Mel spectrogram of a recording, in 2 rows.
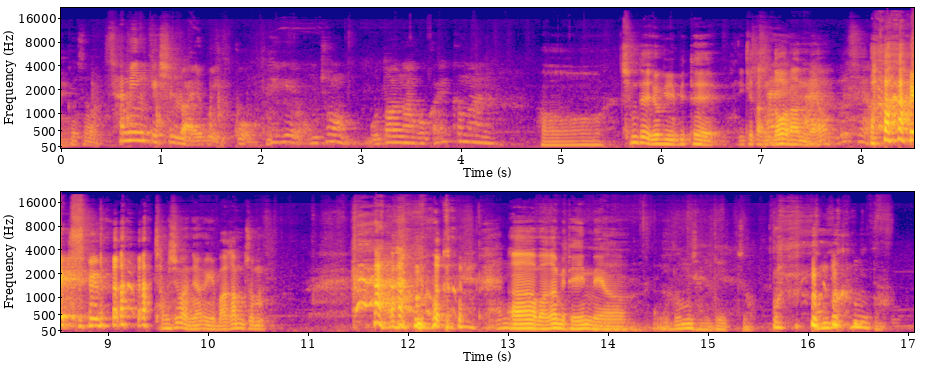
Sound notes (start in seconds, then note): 8.1 chuckles; 11.4 laughs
